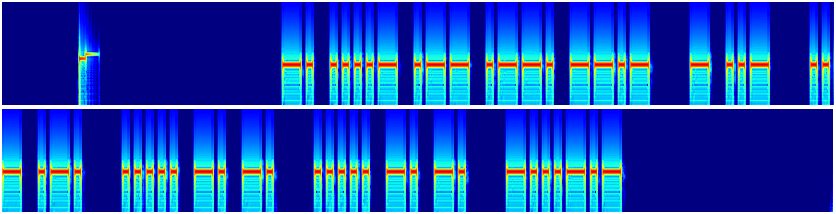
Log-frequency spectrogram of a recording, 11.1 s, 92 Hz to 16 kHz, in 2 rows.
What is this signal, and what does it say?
Morse code, heard as a keyed tone, about 32 wpm, 690 Hz. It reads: N4WPQ TU UR 5NN 5NN <BK>
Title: SOTA QSO Practice 30wpm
